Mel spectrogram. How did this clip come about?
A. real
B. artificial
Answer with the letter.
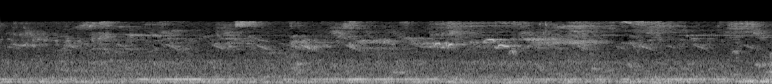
A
